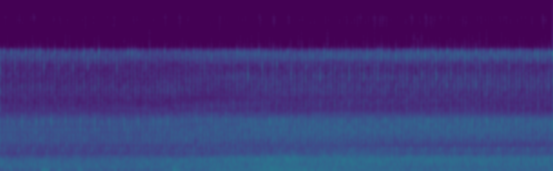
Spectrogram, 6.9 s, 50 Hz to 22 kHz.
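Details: 2012 Hyundai Solaris 1.6 AT, 130,000 km, fully warm at idle: a sharp, fairly regular light knock three or four a second, clear at 80° oil/coolant, much quieter at 90°/100°; owner suspects piston slap, unconfirmed.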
